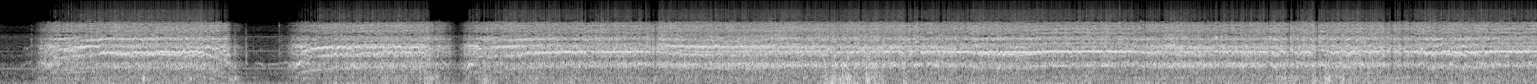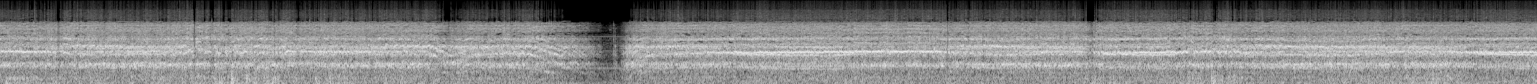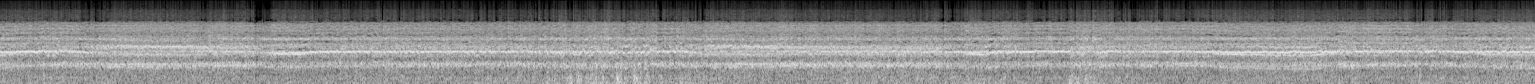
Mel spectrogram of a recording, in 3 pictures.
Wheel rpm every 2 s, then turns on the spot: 90, 120, 160, 220, 230, 230, 230, 230, 220, 220, 110, 190, 220, 220, 220, 220, 220, 230, 230, 230, 230, 230, 230.
none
